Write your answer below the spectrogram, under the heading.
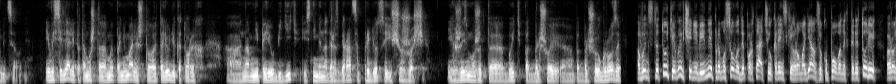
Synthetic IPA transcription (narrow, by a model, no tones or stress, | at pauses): mʲɪt̪sɛ̰lˠɨmʲɪ | iʋɨsʲɪlʲælʲɪpət̪ɐmuʂt̪omɨpənʲɪmalʲɪʂt̪oɛt̪əlʲudʲɪkɐt̪o̞ɾɨx | namnʲɪpʲɪɾʲɪʊbʲɪdʲitʲisʲnʲimʲɪnad̪əɾəzbʲɪɾʔat̪səpɾʲɪdʲo̞t̪səjɪɕːoʐoɕːɪ̥ | ixʐɨzʲnʲmo̞ʐɨt̪bɨtʲpɐd̪̚bɐlʲʂojpəd̪̚bɐlʲʂo̞jʊɡɾo̞zəj | ʋɪnst̪ɪt̪utʲɪʋɪwt͡ʃenʲːɐʋʲijnɪpɾɪmʊsɔʋɔd̪epɔrt̪at͡sʲijʊʊkɾɐjinʲsʲkʲɪɣɦɾɔmɐdʲanzɔkʊpɔʋɐnɪxt̪eɾɪt̪ɔɾʲij | rɔ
